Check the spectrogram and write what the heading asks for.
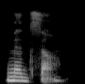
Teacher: usually French people say médecin. They just cut the E and just do D to C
